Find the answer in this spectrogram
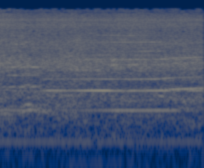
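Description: Violin and acoustic guitar playing, the violin holding long, steady notes.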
